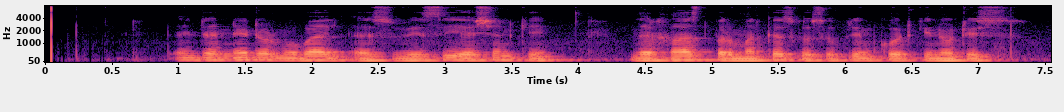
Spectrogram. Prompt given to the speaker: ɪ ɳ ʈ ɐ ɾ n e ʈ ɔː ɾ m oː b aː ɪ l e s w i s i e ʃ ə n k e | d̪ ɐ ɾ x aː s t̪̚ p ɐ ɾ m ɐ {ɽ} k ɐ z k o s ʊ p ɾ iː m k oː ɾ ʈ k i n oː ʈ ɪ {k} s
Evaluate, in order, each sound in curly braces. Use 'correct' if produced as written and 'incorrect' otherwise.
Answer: incorrect: ɾ, incorrect: none

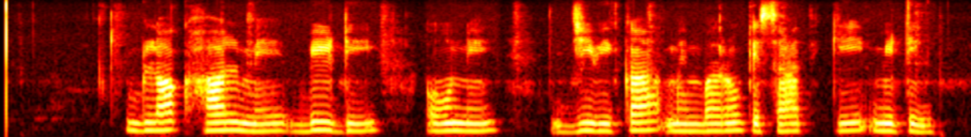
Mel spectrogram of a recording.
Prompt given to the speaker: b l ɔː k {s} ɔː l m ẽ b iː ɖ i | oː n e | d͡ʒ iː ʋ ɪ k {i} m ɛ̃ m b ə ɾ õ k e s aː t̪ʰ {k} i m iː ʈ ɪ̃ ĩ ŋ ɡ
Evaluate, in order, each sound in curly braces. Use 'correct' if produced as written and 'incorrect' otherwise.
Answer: incorrect: h, incorrect: a, correct

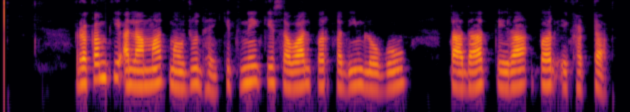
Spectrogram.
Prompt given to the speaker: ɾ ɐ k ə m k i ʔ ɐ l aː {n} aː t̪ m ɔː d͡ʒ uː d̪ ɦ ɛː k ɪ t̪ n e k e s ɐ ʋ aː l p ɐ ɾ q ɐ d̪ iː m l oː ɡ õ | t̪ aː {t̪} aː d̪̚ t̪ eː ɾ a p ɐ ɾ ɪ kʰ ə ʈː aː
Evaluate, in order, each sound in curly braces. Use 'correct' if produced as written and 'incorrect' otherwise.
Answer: incorrect: m, incorrect: d̪

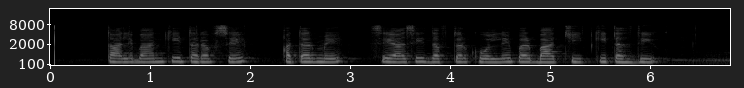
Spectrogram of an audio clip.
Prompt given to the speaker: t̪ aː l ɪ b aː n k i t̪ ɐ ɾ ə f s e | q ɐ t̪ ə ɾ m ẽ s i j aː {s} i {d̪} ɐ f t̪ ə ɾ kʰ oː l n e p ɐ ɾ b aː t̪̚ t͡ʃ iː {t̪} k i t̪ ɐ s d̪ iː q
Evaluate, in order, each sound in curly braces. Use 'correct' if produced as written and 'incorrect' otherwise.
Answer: correct, correct, correct

